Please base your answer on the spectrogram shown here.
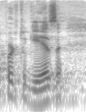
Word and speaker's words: portuguesa: mas tem portuguesa portuguesa na palavra portuguesa o g eo eu pronuncio juntos então ali é como se pronunciasse um som só certo lembra lá no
